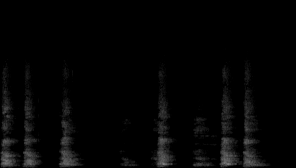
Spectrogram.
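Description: Dogs bark in a rapid, uneven volley of about eight sharp barks, some coming in quick pairs, with short gaps between bursts and no voices over them.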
